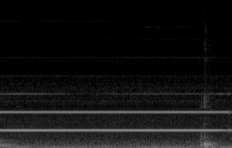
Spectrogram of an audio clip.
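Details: Microwave power relay test on the control board: with the oven switched on, a steady high multimeter continuity tone sounds without a break, showing the relay contacts have closed and the relay works; there was no continuity when the oven was off.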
